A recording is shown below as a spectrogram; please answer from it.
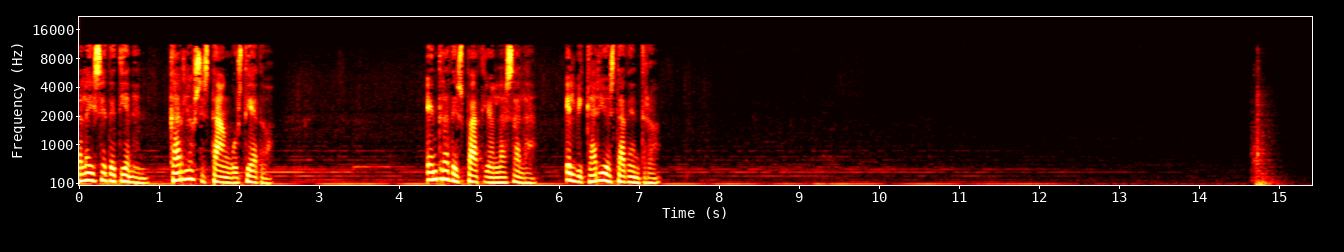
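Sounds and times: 
speech: 0.0s - 2.5s, 4.4s - 7.4s
low steady hum: 0.0s - 15.4s
door shutting: 14.6s - 15.2s.

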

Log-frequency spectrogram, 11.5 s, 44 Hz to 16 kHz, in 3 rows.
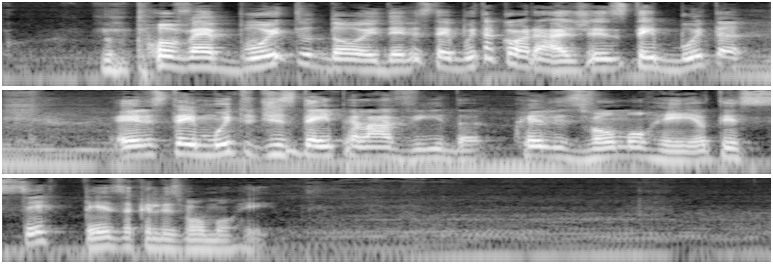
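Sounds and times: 
speech: 0.5s - 9.1s
motorcycle engine passing by: 2.5s - 11.5s.

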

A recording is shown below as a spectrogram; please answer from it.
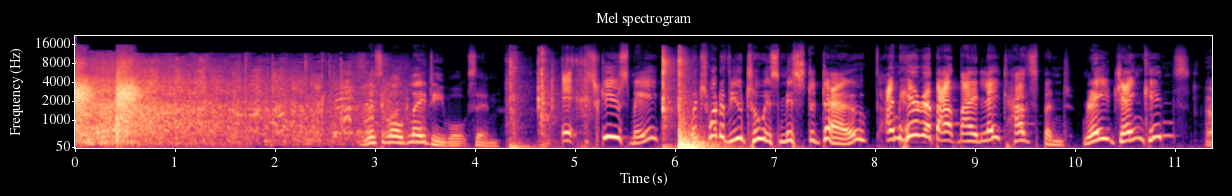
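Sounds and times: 
sharp slap across the face: 0.0s - 0.8s
laughter: 0.0s - 3.6s
speech: 2.9s - 11.3s.

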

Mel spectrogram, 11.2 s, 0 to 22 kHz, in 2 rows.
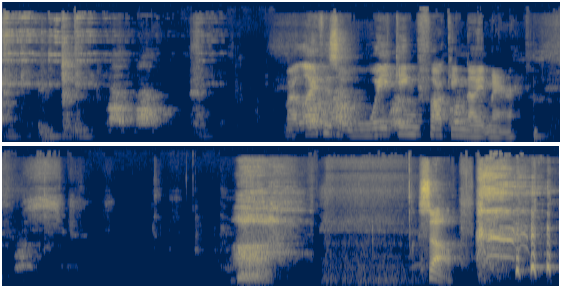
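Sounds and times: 
dog barking: 1.0s - 1.8s, 3.0s - 4.8s, 5.7s - 6.1s
speech: 3.2s - 5.5s, 9.8s - 11.1s.

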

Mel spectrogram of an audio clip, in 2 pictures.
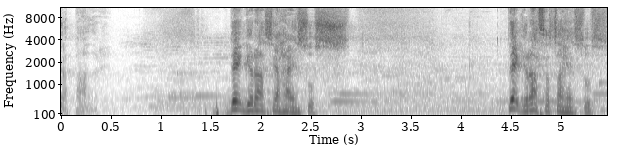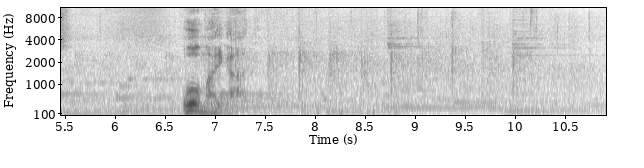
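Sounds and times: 
speech: 1.7s - 3.0s, 4.5s - 5.6s, 6.7s - 7.4s
sparse clapping from church members: 4.0s - 10.9s.

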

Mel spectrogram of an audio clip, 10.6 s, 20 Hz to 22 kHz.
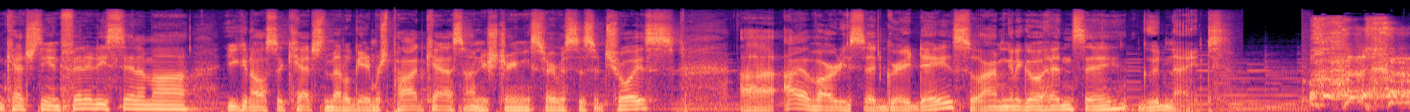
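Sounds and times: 
speech: 0.0s - 10.1s
held-in harsh throat-clearing cough: 9.8s - 10.5s.

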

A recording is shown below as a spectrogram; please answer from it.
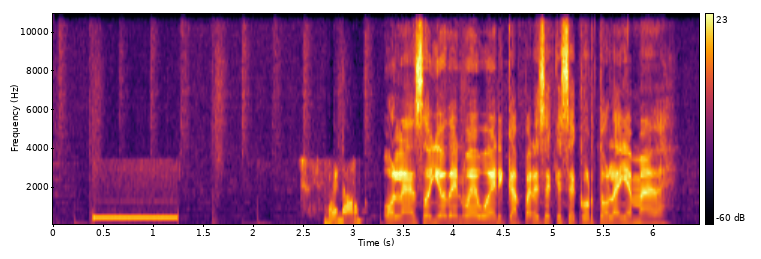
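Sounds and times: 
steady electronic tone of a telephone being redialed: 0.4s - 1.3s
speech: 2.7s - 6.3s.

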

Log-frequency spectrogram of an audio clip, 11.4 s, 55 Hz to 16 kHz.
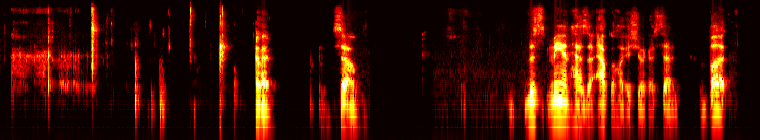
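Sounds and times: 
person slurping a drink: 0.0s - 1.7s
swallowing and mouth clicks: 0.7s - 3.6s
speech: 3.8s - 4.2s, 5.1s - 5.5s, 7.9s - 11.0s.

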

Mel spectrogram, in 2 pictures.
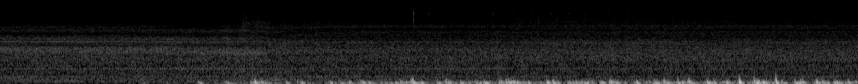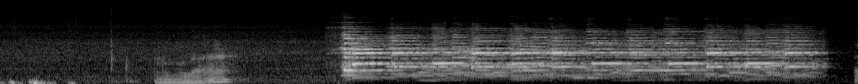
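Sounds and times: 
low throbbing thumps: 2.0s - 9.4s
baroque concerto with sustained string chords played at a slowed tempo: 12.0s - 16.9s.

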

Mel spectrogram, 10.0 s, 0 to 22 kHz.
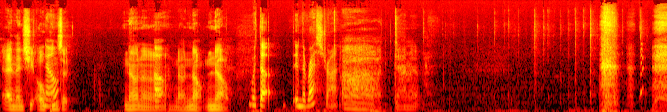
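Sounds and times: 
speech: 0.0s - 1.1s, 1.8s - 6.4s
typing on a computer keyboard: 6.7s - 9.6s.

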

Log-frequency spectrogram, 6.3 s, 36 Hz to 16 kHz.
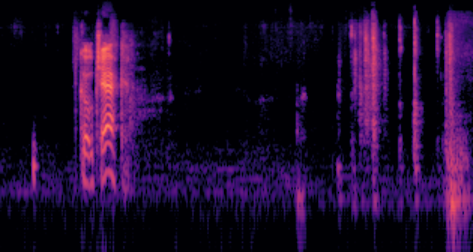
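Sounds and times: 
speech: 1.0s - 1.8s
door opening: 4.6s - 6.2s.

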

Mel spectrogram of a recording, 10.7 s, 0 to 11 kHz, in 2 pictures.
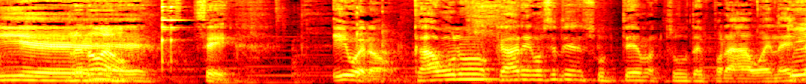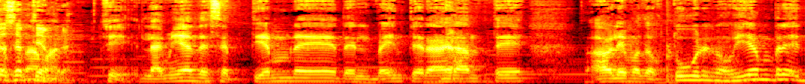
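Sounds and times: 
speech: 0.0s - 10.7s
glasses clinking in a toast: 0.5s - 1.4s.

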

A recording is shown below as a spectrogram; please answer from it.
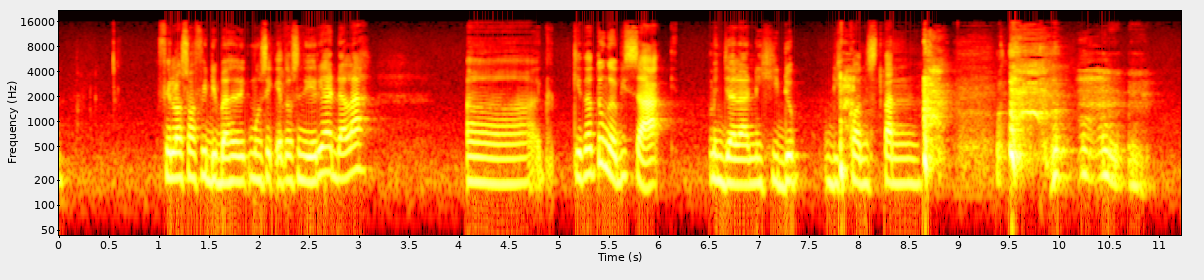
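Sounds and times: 
speech: 1.0s - 3.2s, 4.8s - 8.8s, 9.4s - 10.9s
sharp cough: 8.6s - 11.0s.

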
